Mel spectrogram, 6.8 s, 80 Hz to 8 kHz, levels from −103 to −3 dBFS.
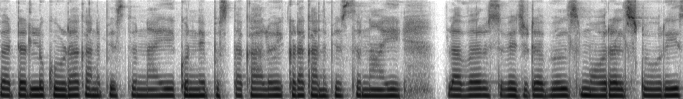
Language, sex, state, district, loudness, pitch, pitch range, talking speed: Telugu, female, Andhra Pradesh, Chittoor, -15 LUFS, 195 Hz, 190-195 Hz, 115 wpm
